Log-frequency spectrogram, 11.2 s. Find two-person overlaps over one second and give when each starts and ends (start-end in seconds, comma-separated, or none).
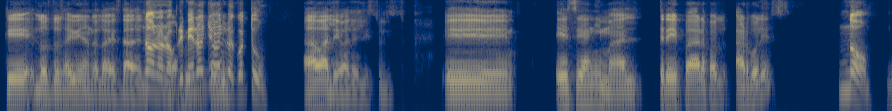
1.8-3.0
